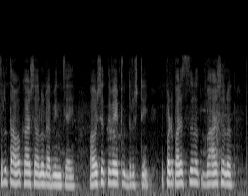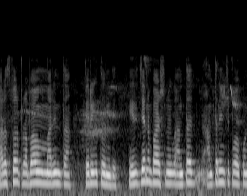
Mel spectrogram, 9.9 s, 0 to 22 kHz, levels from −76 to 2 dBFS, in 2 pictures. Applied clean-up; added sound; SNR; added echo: none; none; none; none.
